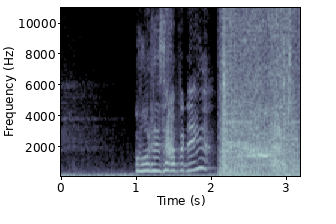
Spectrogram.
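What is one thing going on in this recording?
A woman asks a question in a tense, trembling voice.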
